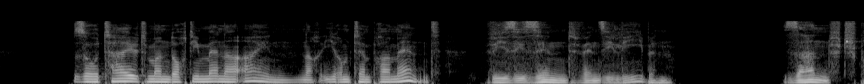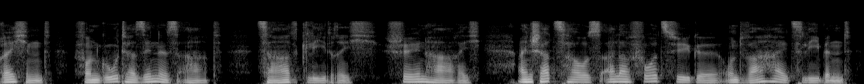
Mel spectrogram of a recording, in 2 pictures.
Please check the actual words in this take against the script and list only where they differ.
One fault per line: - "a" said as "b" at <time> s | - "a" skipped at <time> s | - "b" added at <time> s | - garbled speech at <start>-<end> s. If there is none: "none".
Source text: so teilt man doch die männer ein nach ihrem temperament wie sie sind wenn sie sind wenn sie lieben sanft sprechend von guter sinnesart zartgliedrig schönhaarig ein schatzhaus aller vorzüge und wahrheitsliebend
- "sind wenn sie" skipped at 6.1 s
